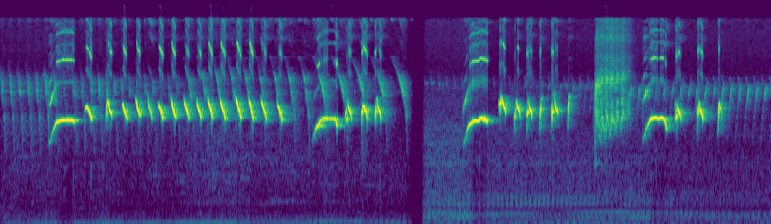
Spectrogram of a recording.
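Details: White-rumped shama female calling a male, a lure recording: loud upslurred whistles opening into fast rattling trills of repeated notes, broken by a brief silence and a sudden scratchy burst.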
